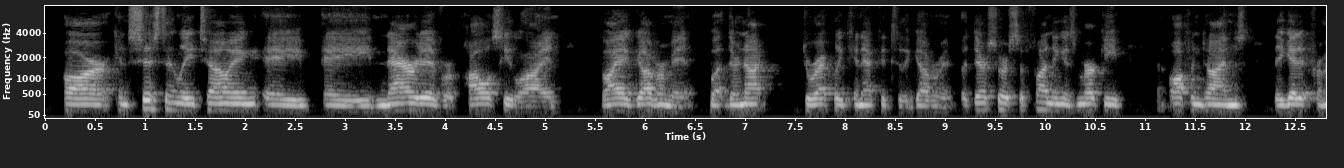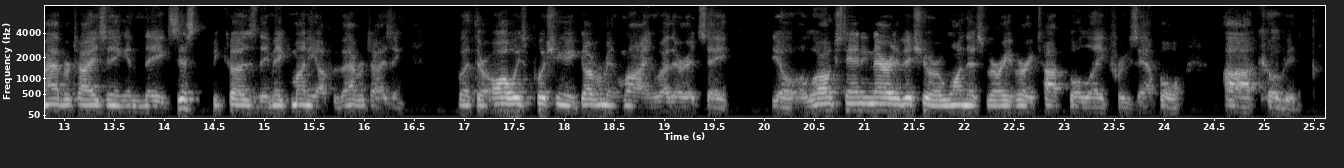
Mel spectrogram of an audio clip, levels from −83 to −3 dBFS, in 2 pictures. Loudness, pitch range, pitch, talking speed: -31 LUFS, 120-135 Hz, 125 Hz, 165 wpm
